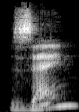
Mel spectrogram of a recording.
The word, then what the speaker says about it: zijn: that is he she it is we have zayn so we are um zane so you are but in the plural and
